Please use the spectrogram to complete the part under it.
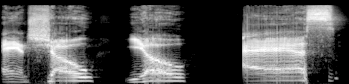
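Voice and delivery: very slow, drawn-out movie sheriff; Bill Sharp. Acted. Friend acting out Django's opening, drawling Bill Sharp. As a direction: stretch every word, pausing before the last ones. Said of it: "I like Bill Sharp at the beginning".

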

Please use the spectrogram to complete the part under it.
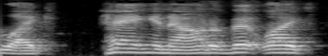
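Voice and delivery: ordinary talk

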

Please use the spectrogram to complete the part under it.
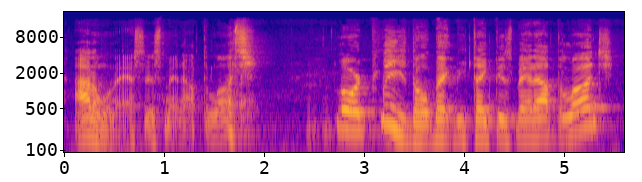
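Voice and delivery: mock pleading, words stretched out; reluctant plea. Man begging the Lord to excuse him from lunch, reluctant plea. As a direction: beg to be let off.

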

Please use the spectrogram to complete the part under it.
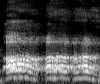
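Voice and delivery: high, loud imitated cries of pain; imitated pained yelps; mock pain cries. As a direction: yelp like an injured jumper. Injured jumpers crying out.

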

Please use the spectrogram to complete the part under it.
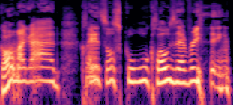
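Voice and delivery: high, mock-panicked squeal; shrill-free mock panic way up high; panicked southerners. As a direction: ham up the locals panicking over a dusting. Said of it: "they're like".

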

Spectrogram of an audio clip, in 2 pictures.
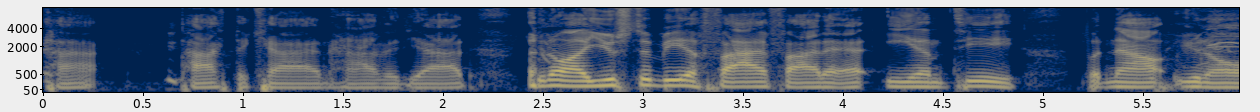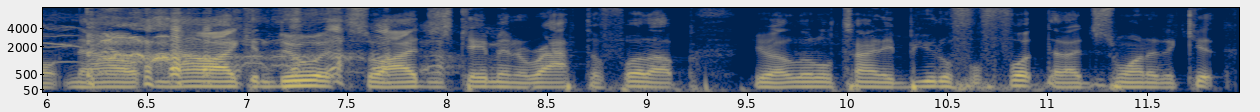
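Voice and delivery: put-on Boston accent, dropped r's; Boston accent, car as kah. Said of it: "Her Boston accent is even weirder".

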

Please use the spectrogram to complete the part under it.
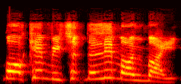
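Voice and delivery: a cheeky London cab driver; mock cockney driver. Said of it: "And he goes".

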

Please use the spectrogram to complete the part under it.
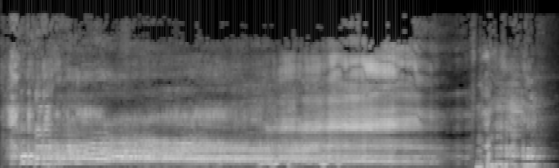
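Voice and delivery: long high howling laugh. Real, not acted. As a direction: crack up completely. Cracking up at the memory.

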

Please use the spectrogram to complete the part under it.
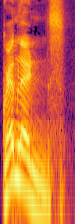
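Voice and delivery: rising to a high, loud shout; battle cry. Retold or imitated. Gremlin leader rallying his troops, shouted. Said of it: "Fraser Crane gremlin is like".

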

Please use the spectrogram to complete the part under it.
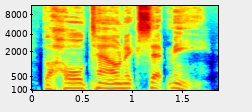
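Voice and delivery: usual speaking voice

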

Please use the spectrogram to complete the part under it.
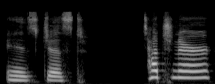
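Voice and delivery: usual speaking voice

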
